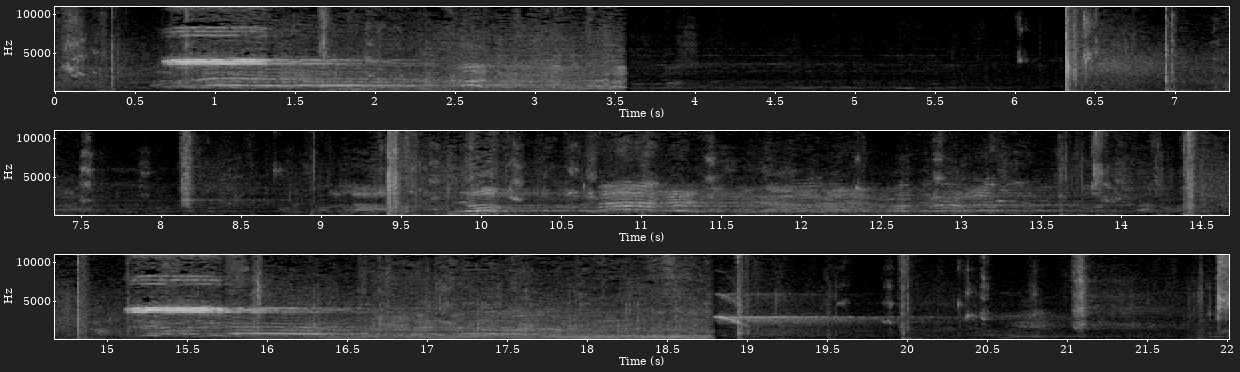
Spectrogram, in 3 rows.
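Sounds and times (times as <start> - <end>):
referee's whistle: 0.6 - 2.0, 15.1 - 16.6, 18.8 - 19.8
players calling out: 15.1 - 18.8.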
